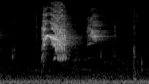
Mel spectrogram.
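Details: Pet starling kept for four years gives two harsh, broad squawks, the first loud and about a quarter-second long, the second softer and shorter, with quiet background between.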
